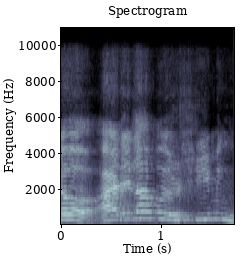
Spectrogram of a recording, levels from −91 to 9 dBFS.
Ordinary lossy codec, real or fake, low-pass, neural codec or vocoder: none; fake; 9.9 kHz; vocoder, 22.05 kHz, 80 mel bands, WaveNeXt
